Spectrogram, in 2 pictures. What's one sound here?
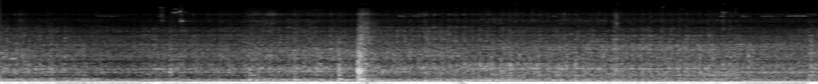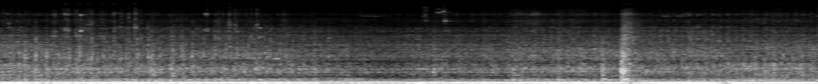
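A bulldozer's diesel engine rumbles steadily close by.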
